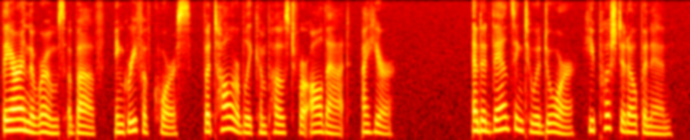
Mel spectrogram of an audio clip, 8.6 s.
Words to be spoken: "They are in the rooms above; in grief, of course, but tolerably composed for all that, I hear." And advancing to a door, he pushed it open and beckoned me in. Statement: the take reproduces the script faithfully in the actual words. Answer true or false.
false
